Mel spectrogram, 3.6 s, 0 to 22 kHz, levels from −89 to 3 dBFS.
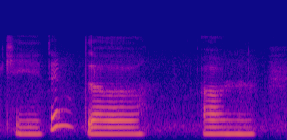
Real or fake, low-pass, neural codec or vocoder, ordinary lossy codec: real; none; none; none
